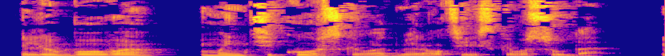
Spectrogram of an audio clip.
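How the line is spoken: Soft, holding back tears. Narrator (Russian): мягко поправила Хонор, пытаясь скрыть комок в горле

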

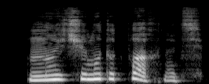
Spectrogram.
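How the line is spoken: Said through teeth. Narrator (Russian): процедила Реневьева

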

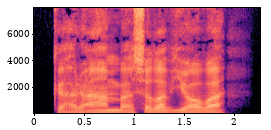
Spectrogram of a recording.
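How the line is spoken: Muttering. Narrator (Russian): бормотал

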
